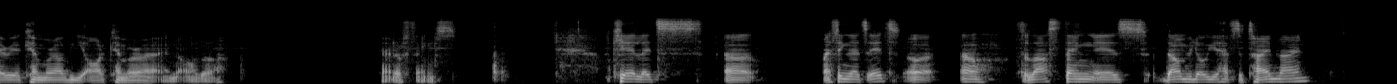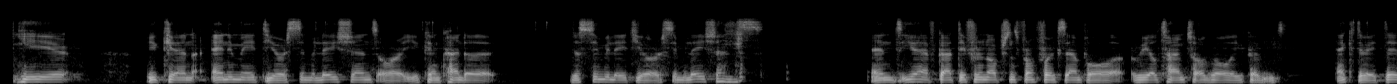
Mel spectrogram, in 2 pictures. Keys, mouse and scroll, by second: 5.7 click, 16.1 click, 27.4 click.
